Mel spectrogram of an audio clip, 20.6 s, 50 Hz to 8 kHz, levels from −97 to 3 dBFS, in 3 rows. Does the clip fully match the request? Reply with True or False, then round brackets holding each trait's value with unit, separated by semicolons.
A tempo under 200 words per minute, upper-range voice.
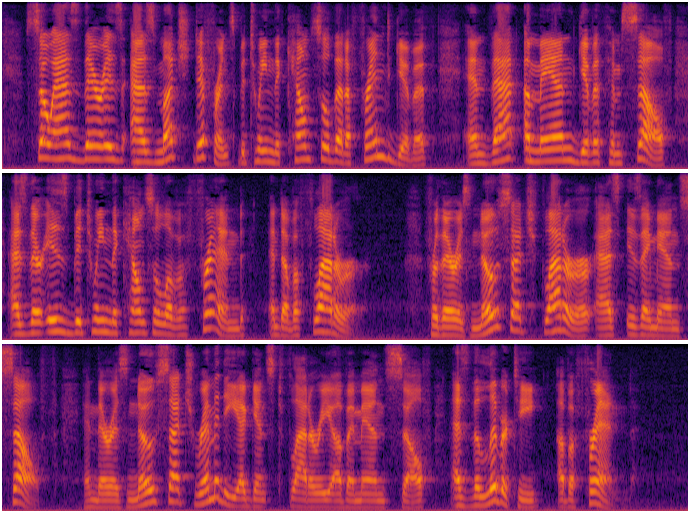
False (180 wpm; 180 Hz)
